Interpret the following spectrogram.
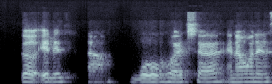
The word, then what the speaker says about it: Nwaohuocha: name is Abigail Oni Wohacha, and I am the founder of Oni. Yes, so it's pronounced Wohacha, but it is spelled with an N. So it is Wohacha, and I want to say Atisan to all my yes.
